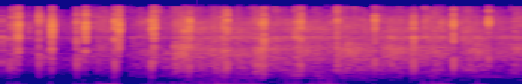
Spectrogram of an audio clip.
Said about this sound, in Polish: Panie marszałku, bardzo serdecznie witam. Oklaskami przyjmujemy pana.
